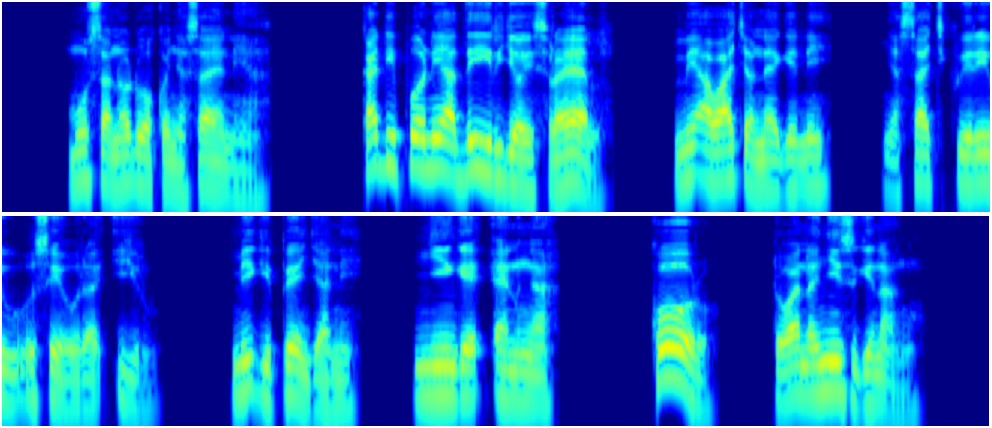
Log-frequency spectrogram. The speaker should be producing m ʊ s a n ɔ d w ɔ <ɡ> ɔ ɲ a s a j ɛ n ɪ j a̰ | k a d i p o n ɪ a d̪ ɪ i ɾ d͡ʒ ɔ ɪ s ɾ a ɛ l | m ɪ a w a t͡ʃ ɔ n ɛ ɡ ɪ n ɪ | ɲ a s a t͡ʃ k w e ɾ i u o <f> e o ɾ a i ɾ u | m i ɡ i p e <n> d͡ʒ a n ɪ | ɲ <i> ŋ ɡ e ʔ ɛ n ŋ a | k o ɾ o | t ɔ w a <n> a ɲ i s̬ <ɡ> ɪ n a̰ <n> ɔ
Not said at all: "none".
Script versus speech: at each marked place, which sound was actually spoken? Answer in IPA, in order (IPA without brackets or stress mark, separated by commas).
k, s, ɲ, i, n, ɡ, ŋ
